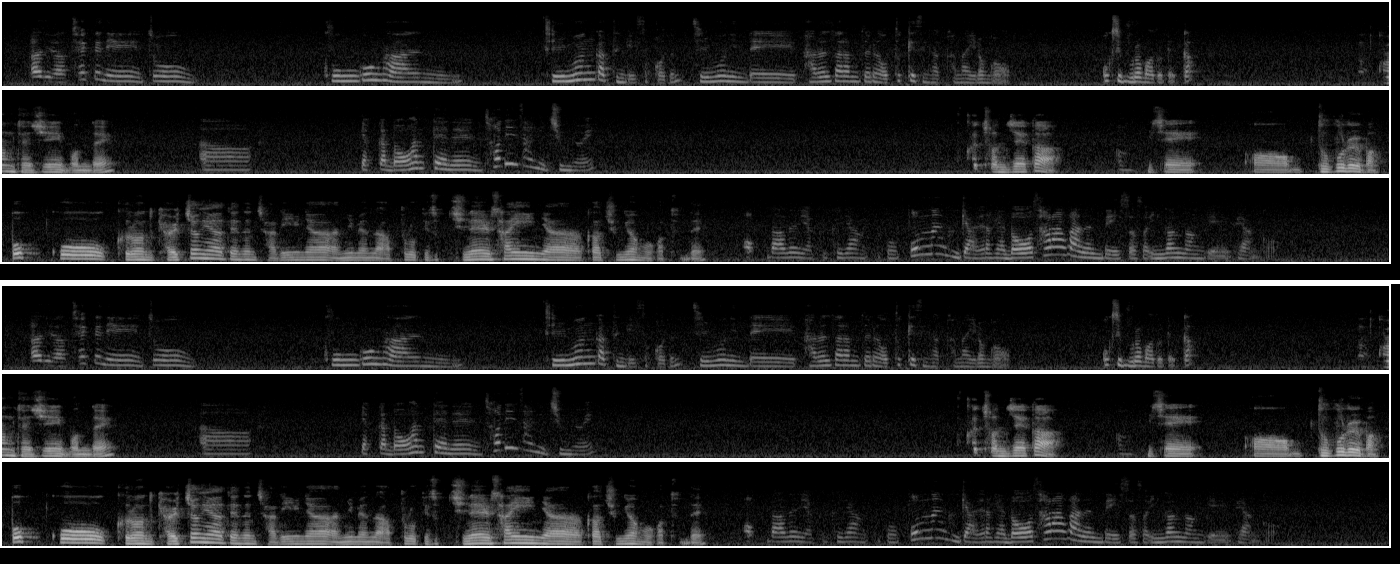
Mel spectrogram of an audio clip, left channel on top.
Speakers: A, on the left; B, on the right.
A: 아니, 나 최근에 좀 궁금한 질문 같은 게 있었거든? 질문인데, 다른 사람들은 어떻게 생각하나? 이런 거 혹시 물어봐도 될까?
B: 그럼 되지, 뭔데?
A: 아, 약간 너한테는 첫인상이 중요해?
B: 그 전제가
A: 어,
B: 이제, 어, 누구를 막 뽑고 그런 결정해야 되는 자리냐, 아니면 앞으로 계속 지낼 사이냐가 중요한 것 같은데.
A: 어, 나는 약간 그냥 뭐 뽑는 그게 아니라 그냥 너 살아가는 데 있어서 인간관계에 대한 거.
